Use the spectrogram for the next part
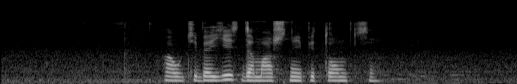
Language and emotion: Russian, neutral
